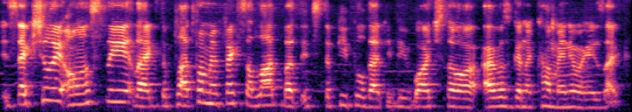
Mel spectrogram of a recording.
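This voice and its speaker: Speaking fairly quickly in a steady, mid-range voice, this woman from Turkey has a Turkish accent and uses English as a second language. She's a guest streamer in a casual podcast chat, giggling and hesitating as she hunts for words.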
